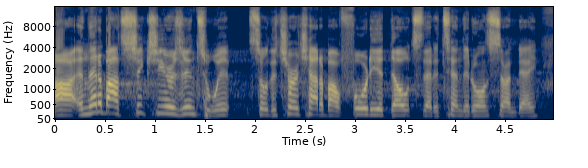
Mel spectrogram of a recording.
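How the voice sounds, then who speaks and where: An energetic man with a high pitch, a fairly quick pace and a bright, sharp tone. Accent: slight Philadelphia. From Philadelphia, US. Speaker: pastor and hip-hop artist. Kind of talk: sermon. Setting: stage with audience.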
